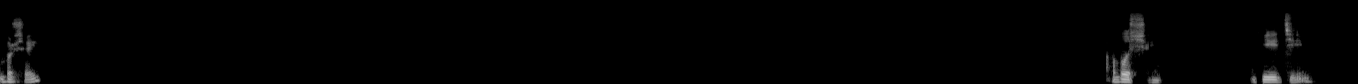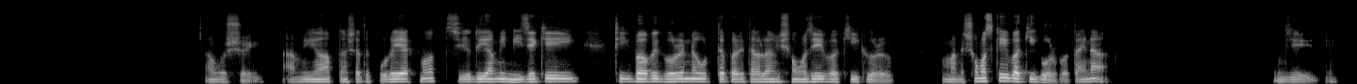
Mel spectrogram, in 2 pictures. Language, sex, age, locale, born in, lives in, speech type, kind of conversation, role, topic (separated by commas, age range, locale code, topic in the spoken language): Bengali, male, 20-24, bn-BD, Bangladesh, Bangladesh, conversation, unstructured, none, আপনি আগামীতে কীভাবে জীবন যাপন করতে চান?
